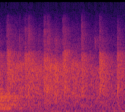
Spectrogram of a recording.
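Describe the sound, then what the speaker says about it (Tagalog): Church congregation clapping together at a JMCIM preaching service, faint rhythmic bursts of applause repeating roughly every half second. "pumalakpak ng malakas sa ating mahal na Panginoon"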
